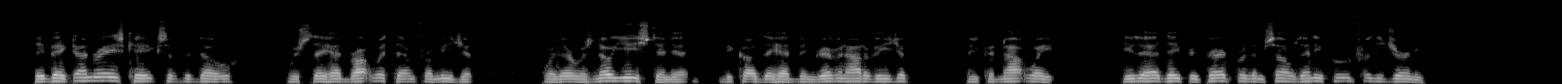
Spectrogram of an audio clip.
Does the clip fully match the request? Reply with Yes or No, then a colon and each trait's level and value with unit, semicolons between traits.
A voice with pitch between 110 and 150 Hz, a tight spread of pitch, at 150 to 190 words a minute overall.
Yes: low, 135 Hz; narrow, 2.3 semitones; average, 175 wpm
